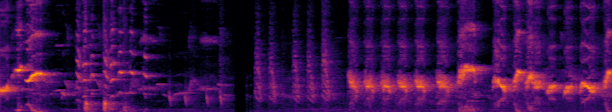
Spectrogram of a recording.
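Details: Hwamei in northern Vietnam, trained in the free-singing hót thả style: bursts of varied chirps and whistles, then a short lull, then a steady run of rapid, evenly pulsed whistled notes.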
